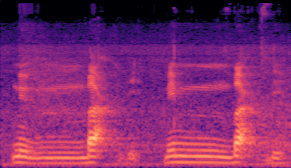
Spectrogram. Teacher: Karena makhraj huruf mim berada di bibir dan ba juga di bibir ya. Mim dan ba dia di bibir karena sempurna di situ.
